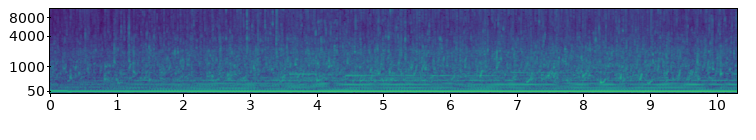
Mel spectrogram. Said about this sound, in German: Über ihre Hänge schlängeln sich Bäche und ihr sanftes Glucksen ist wie ein Wiegenlied für die Täler weit unter dir.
